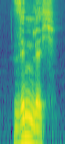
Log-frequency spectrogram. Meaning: 1. sensual, sensuous 2. sensory
- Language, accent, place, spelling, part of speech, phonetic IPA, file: German, Germany, Berlin, sinnlich, adjective, [ˈzɪnlɪç], De-sinnlich.ogg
